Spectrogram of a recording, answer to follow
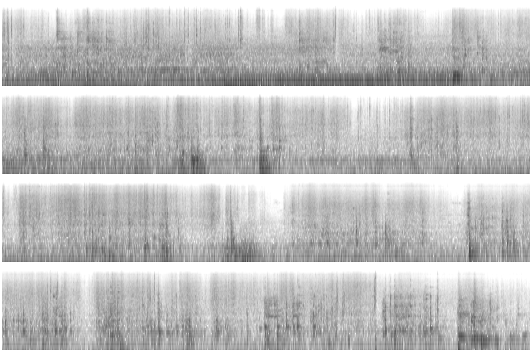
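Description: Plastic bags rustling and crinkling while aluminium drink cans and glass bottles clink and knock together as they are handled and sorted, with many short sharp knocks throughout. A low hum sits under the first several seconds.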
